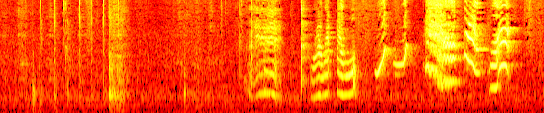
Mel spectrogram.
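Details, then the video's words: Pet parrot talking indoors, its words said to include mummy, papa and mitthu; soft clicks and taps first, then from midway a run of loud, nasal, rising and falling harmonic syllables, squeezed out close together in quick bursts. "mummy bolne wala tota - Papa Bolne Wala Tota - Talking parrot - Mitthu Mitthu"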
